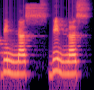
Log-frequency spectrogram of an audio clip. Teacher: bin tak dengung kemudian tak panjang Nas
